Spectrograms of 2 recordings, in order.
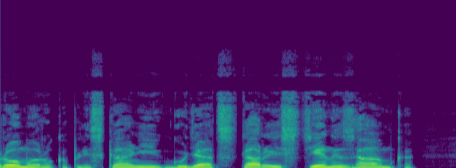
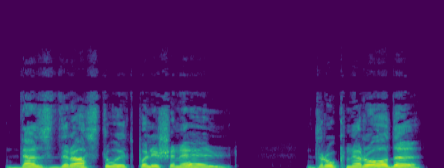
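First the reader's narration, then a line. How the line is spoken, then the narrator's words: Shouted. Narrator (Russian): голос, который первый крикнул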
